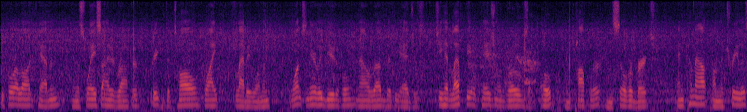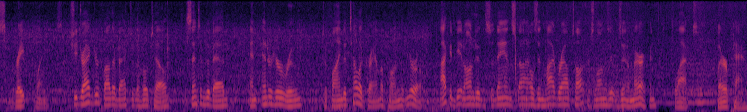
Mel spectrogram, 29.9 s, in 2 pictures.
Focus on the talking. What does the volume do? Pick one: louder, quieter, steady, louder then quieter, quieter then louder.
steady.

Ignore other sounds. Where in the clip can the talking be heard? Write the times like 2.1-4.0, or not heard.
0.0-29.8.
